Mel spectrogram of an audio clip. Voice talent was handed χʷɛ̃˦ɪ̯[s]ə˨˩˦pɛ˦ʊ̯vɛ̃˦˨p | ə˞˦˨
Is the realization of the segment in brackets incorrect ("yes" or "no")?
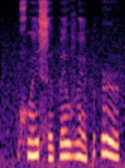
no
